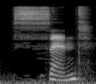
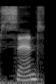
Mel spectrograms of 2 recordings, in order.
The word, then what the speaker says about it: scent: Yeah, you don't hear the C. Yeah, all you hear is the S.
